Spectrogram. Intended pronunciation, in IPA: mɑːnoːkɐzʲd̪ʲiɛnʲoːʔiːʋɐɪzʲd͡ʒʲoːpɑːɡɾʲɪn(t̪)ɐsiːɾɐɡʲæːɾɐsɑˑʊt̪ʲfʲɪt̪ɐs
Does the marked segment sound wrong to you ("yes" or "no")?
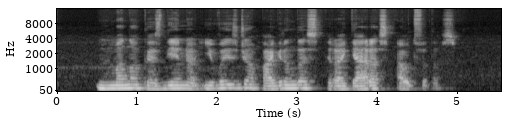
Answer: yes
